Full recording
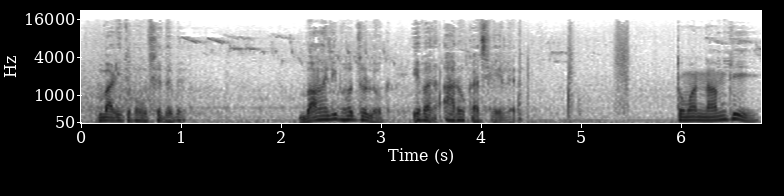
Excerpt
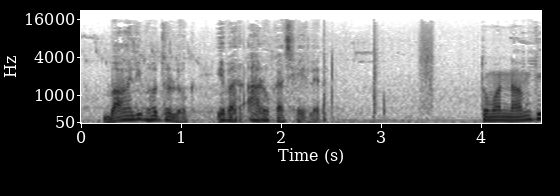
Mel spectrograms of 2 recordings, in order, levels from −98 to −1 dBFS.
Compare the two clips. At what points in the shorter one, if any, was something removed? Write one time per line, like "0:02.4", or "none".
none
